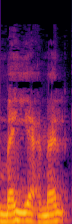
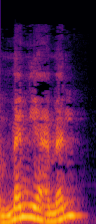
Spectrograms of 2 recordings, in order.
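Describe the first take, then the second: First: The N merges into a doubled, stressed Y. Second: The N is pronounced clearly before the Y. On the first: "converting the noon into ya and joining the two yas" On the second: "a silent N, a noon sakina"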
